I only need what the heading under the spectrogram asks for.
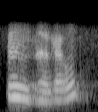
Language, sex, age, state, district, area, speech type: Tamil, female, 18-30, Tamil Nadu, Nagapattinam, rural, conversation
